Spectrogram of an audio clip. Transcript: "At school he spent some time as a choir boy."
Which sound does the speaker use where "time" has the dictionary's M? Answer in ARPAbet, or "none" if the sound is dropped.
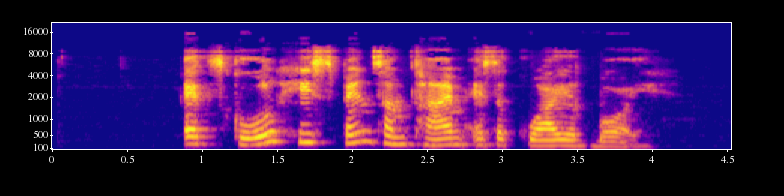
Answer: M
